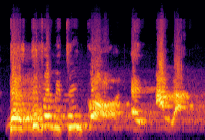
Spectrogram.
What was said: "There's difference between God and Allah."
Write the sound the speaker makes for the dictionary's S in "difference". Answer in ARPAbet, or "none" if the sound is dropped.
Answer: none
